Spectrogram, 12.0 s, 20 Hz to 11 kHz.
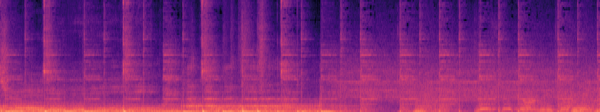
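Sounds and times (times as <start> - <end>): loud low bass hit: 0.0 - 7.3
drums and cymbals: 0.0 - 12.0
pitched instrument part: 0.0 - 12.0.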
